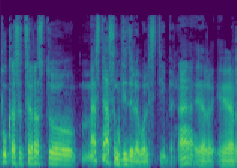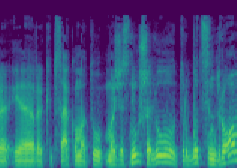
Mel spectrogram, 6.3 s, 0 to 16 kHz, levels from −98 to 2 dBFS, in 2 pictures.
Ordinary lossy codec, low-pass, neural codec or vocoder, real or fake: MP3, 48 kbps; 14.4 kHz; none; real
